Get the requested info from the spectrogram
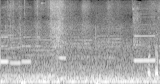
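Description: Supermarket room sound: a steady low hum with short electronic beeps near the start and again near the end, and a brief crinkle of a plastic produce bag about two-thirds of a second in.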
